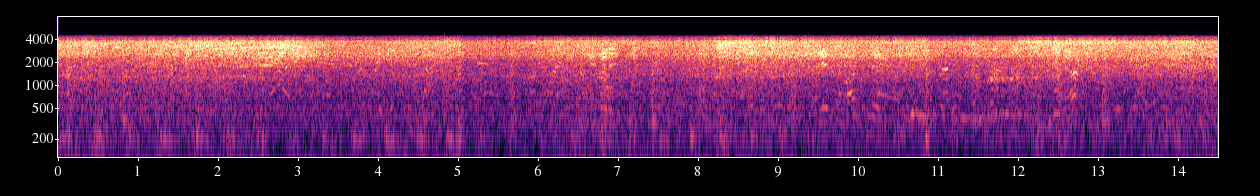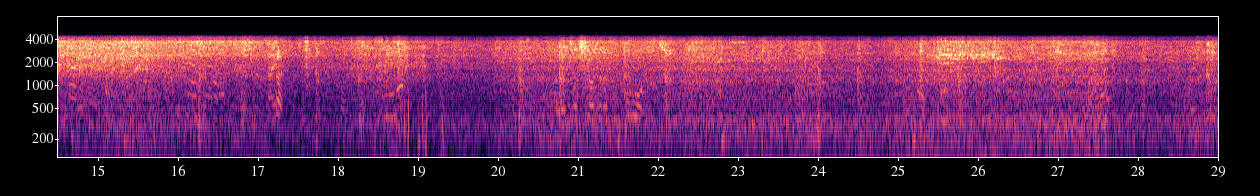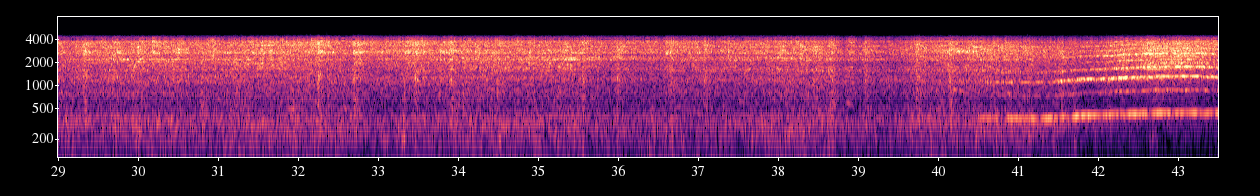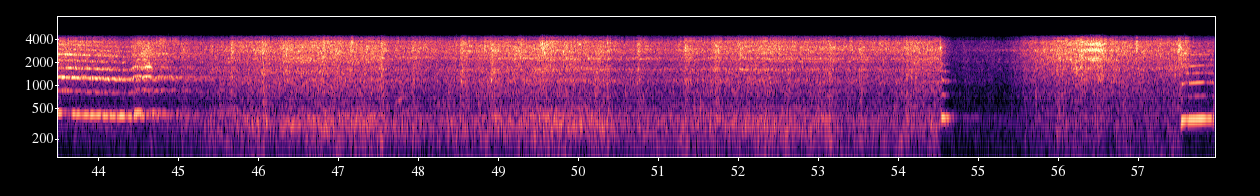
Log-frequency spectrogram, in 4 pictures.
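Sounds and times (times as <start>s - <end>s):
train wheels clattering over rails: 0.0s - 41.8s, 44.6s - 57.6s
train whistle blowing: 40.3s - 45.4s, 54.5s - 55.0s, 57.5s - 57.9s.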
